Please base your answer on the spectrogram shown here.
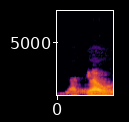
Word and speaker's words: Laclau: El mismo Laclau, que se pronuncia así porque no es francés, sino Laclau, portugués, ¿no?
